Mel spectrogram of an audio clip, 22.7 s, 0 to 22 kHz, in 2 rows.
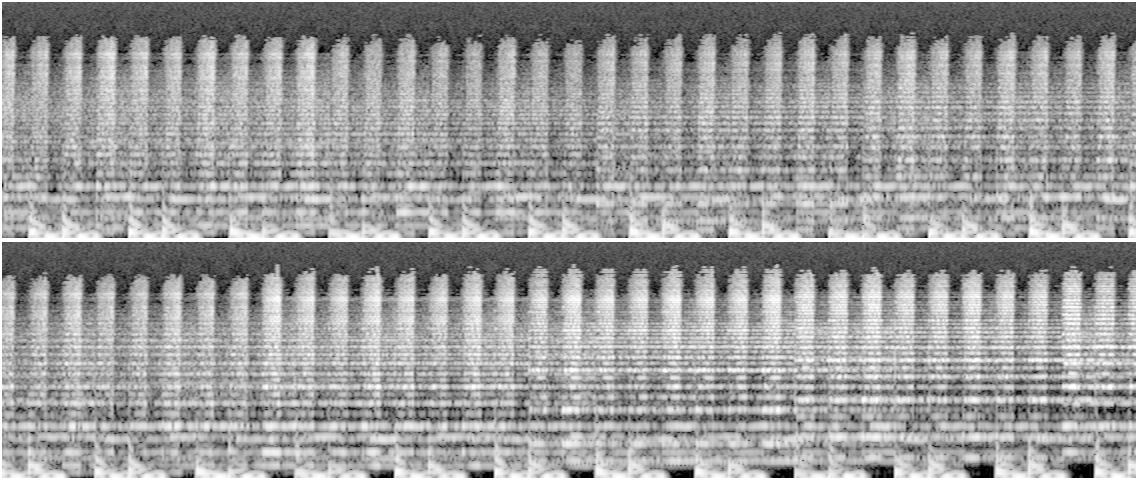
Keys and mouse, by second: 0.2 shift+d, 1.0-2.6 drag, 4.3 KP_7, 5.3 r, 7.8 r, 10.1 r, 11.3-12.9 drag, 13.6 click, 14.5 KP_0, 19.6 click, 21.2 click.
